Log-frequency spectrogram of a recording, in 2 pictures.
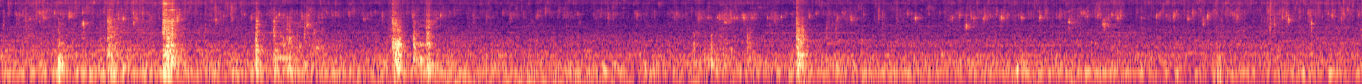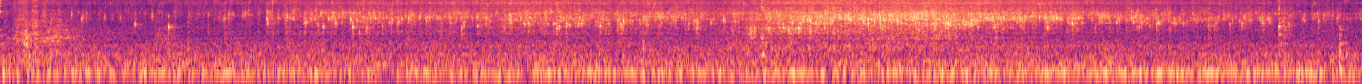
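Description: Breaded cube steak frying in hot oil in a stainless skillet: a steady sizzle that grows louder past the middle and is loudest a few seconds before the end. A few sharp knocks come in the first eight seconds.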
